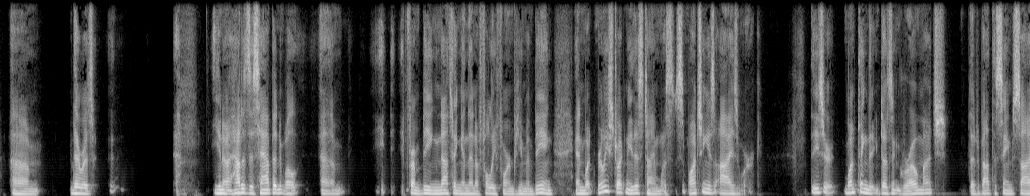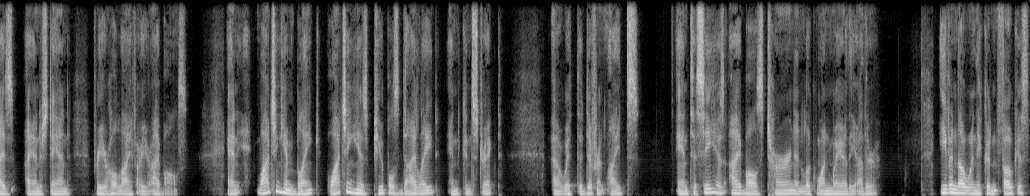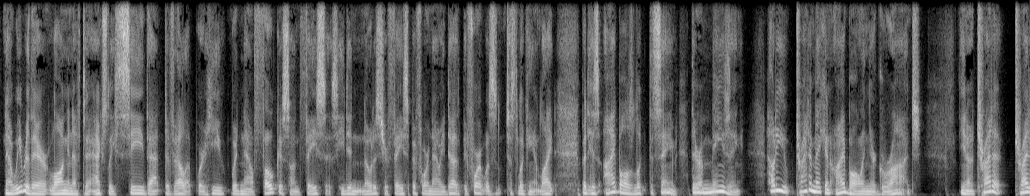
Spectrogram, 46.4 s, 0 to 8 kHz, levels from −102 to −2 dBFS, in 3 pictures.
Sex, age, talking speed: male, 50-69, 190 wpm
